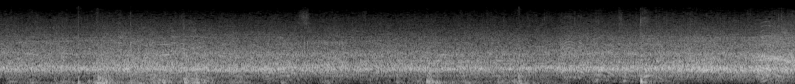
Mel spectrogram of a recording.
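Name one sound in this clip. Bodies thud heavily on the ring mat.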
